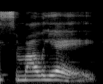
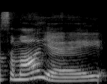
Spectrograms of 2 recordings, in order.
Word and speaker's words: sommelier: you explain to me sommelier and what that process is of getting into that? Sure. So a sommelier or sommelier, if you're in Okay. France, American version in France pronunciation.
